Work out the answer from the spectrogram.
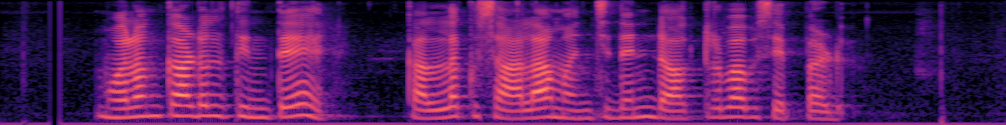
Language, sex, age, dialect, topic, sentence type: Telugu, female, 18-24, Utterandhra, agriculture, statement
